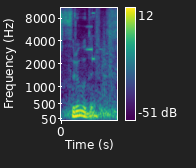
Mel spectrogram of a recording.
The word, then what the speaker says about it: Frode: That's a Norwegian name, actually. Or at least how we pronounce it. Frode.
